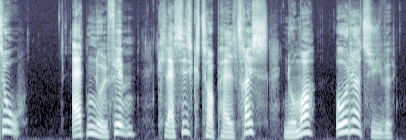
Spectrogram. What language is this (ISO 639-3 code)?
dan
